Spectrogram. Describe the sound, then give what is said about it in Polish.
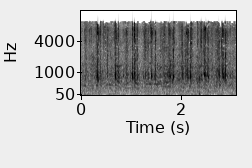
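Hooves of several police horses from the mounted unit in Smardzewice, Tomaszów Mazowiecki County Police, clip-clop in a steady, uneven stream of sharp knocks as the horses set off ahead of a company during training, over a constant low background rumble and murmur. “Idziemy, konie ruszają pierwsze, kompania powoli za nim.”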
